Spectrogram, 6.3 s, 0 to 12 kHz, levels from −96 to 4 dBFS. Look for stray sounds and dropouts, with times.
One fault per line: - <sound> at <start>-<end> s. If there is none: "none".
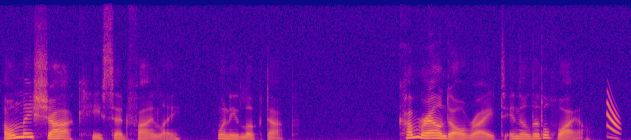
- chirp at 6.1-6.2 s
